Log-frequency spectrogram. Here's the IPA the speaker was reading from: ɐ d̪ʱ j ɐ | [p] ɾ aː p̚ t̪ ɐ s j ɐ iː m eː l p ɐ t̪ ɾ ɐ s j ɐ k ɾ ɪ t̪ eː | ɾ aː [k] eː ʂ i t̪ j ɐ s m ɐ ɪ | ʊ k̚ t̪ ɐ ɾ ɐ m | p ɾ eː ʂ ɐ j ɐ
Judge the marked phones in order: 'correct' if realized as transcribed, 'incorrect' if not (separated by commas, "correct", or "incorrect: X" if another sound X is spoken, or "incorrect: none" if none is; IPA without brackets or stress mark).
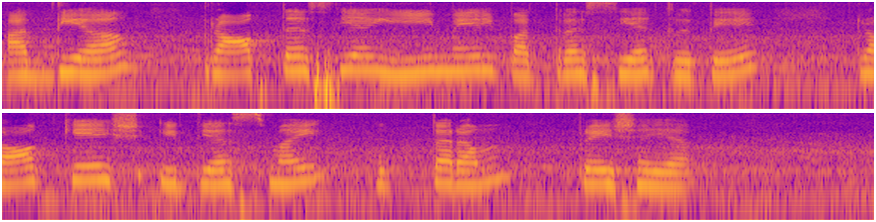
correct, correct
